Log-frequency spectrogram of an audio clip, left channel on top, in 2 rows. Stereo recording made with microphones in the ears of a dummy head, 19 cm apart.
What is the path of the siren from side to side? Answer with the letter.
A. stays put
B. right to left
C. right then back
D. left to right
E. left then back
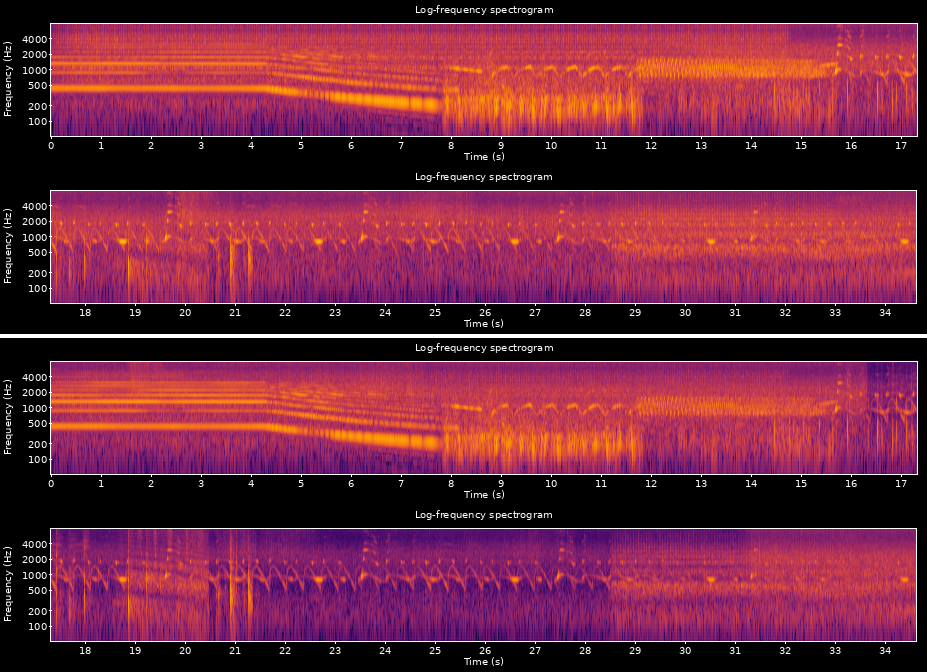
B.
